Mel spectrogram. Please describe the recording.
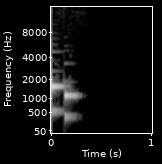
Beep 05 Negative
a user interface sound for a game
